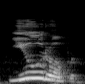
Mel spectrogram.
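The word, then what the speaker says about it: Europe: அப்போ இதை ப்ரொனவுன்ஸ் பண்ணுங்க, யூரோப்.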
